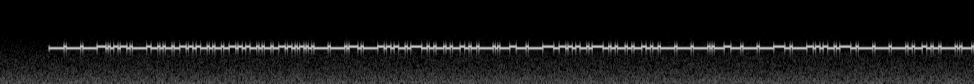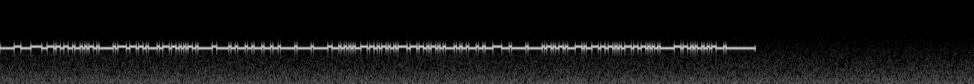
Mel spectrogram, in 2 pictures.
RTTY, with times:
1.5-1.8 CQ
2.0-2.3 CQ
2.5-2.8 CQ
3.0-3.6 DE
3.9-5.6 CT0XMT
5.8-7.9 CT0XMT
8.2-10.2 CT0XMT
10.4-11.0 PSE
11.2-11.4 K
11.5-13.3 SV1CY
13.5-13.8 DE
14.0-15.7 DK9DGH
15.8-16.0 R
16.2-16.3 R
16.6-17.0 FB

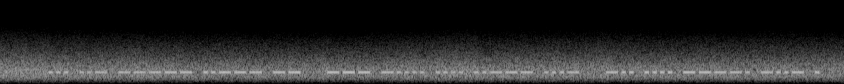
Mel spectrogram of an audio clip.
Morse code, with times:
0.5-3.0 SU02M
3.3-5.8 O6H2V
6.1-8.2 DH9XE

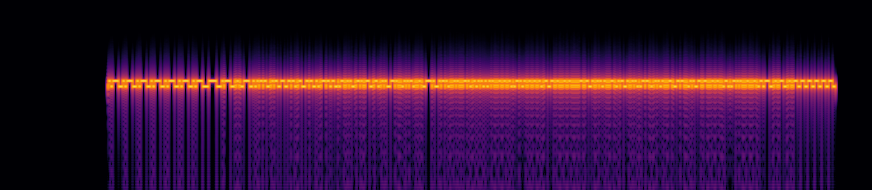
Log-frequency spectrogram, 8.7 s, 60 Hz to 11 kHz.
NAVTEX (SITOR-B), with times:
2.5-3.3 ZCZC
3.2-4.2 TA37
4.2-5.4 FIRING
5.3-6.7 EXERCISE
6.5-7.2 16
7.1-7.9 0700

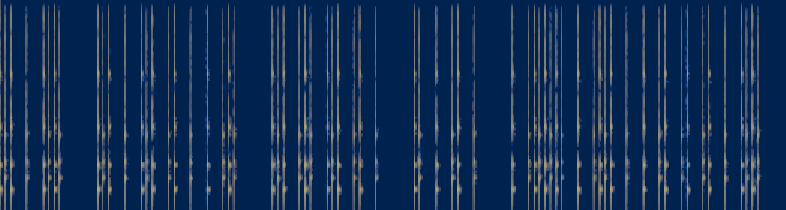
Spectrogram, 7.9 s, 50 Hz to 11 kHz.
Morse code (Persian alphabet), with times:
0.0-0.6 …
1.0-2.3 اون
2.7-3.8 رو
4.1-4.7 هم
5.1-7.6 بکشی

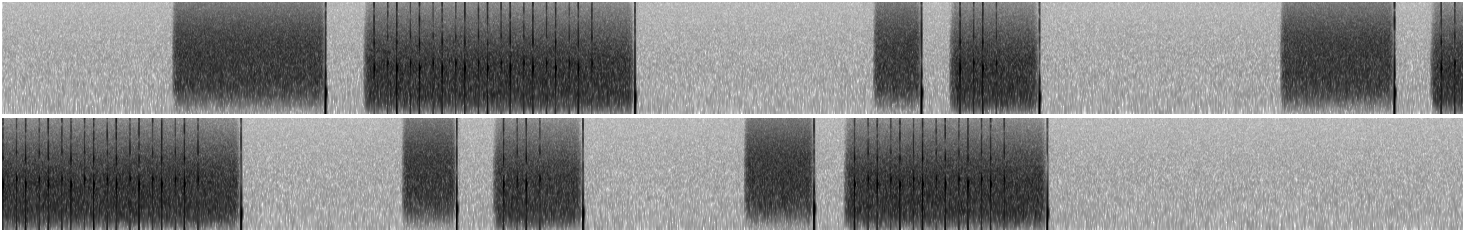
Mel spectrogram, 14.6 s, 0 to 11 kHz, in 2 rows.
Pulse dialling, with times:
0.8-3.2 0
4.4-5.2 2
6.4-8.5 0
9.3-10.2 2
11.0-12.5 7

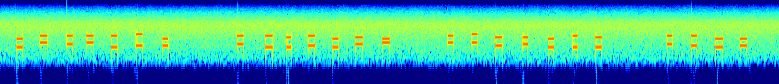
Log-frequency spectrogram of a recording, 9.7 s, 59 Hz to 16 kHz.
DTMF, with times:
0.2-2.1 1#9#3B4
3.0-4.9 932618*
5.6-7.5 #D58132
8.3-9.3 9614

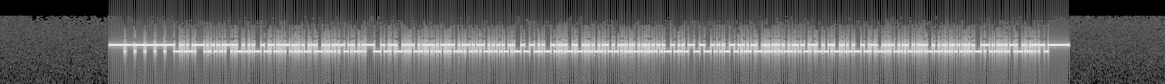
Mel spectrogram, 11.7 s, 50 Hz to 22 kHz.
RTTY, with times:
2.0-2.4 LIKE
2.5-3.5 THRUSHES,
3.6-4.1 THEY
4.2-4.5 FLY
4.6-4.8 UP
4.9-5.3 INTO
5.4-5.9 TREES
6.0-6.3 AND
6.4-6.7 SIT
6.8-7.8 MOTIONLESS
7.9-8.3 WHEN
8.5-8.9 THEY
9.0-9.3 ARE
9.4-10.5 DISTURBED.

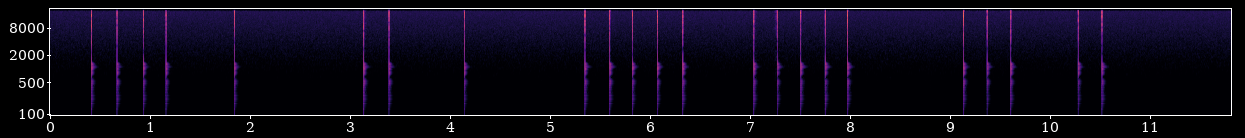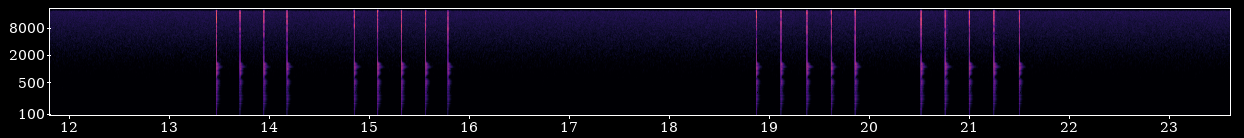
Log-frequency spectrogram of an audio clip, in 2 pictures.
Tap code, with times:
0.4-10.6 QFZM
13.5-15.8 U
18.9-21.6 Z

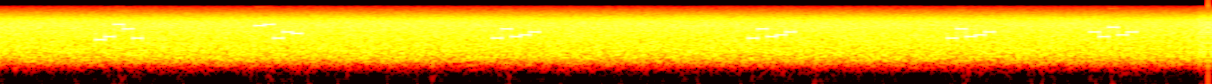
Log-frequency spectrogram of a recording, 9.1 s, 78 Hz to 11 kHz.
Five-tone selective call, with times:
0.7-1.1 13382
1.9-2.3 00265
3.7-4.1 28346
5.6-6.0 28346
7.1-7.5 28346
8.2-8.6 63946

